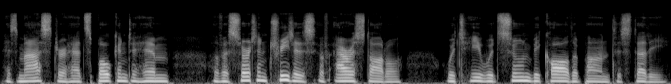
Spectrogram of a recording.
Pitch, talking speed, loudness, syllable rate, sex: 145 Hz, 190 wpm, -18 LUFS, 5.6 syllables/s, male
